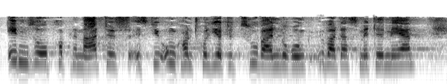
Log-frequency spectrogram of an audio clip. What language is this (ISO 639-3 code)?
deu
